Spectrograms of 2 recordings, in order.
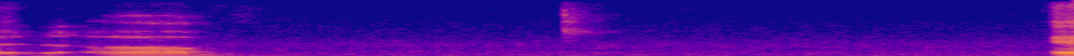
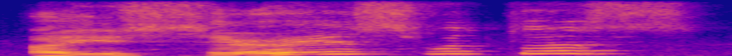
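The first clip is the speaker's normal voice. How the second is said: much higher, disbelieving mock question; incredulous; 11 semitones higher than usual. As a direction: ask it like you can't believe what you're watching. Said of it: "I'm just like".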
